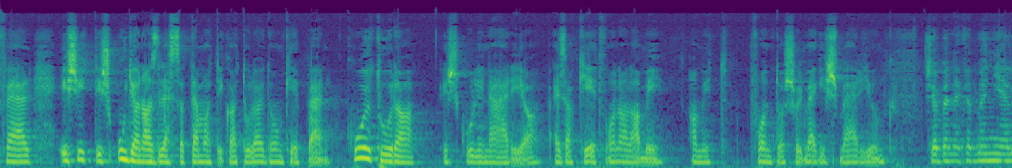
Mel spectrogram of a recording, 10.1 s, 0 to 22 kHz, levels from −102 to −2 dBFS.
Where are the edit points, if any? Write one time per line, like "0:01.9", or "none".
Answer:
none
